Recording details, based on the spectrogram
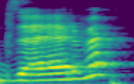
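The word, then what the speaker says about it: Dzērve: So this is the, in quotes, word is my last name in Latvian, only it is missing like this little line above the E, so it is pronounced Dzerve, which means crane. So in Latvian, Dzerve is crane.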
